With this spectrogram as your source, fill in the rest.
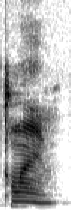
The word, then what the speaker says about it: climb: equation in option a we have climb and as you already know the b is silent hence is not the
